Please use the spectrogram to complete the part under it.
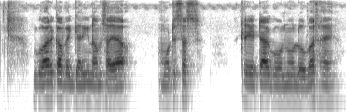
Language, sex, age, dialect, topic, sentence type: Hindi, male, 46-50, Awadhi Bundeli, agriculture, statement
